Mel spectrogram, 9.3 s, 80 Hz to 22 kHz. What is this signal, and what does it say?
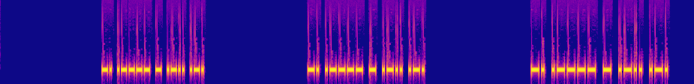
Morse code, heard as a keyed tone, about 42 wpm, 700 Hz. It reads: N1TLR N1TLR N1TLR
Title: Speed Racing - USA 1x3 Call Signs 35wpm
